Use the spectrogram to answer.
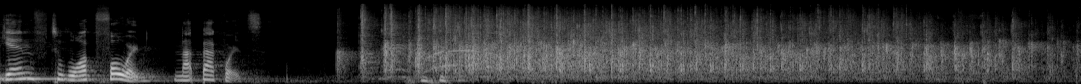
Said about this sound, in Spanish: Dele ese fuerte aplauso, como que usted lo cree, usted lo confía.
